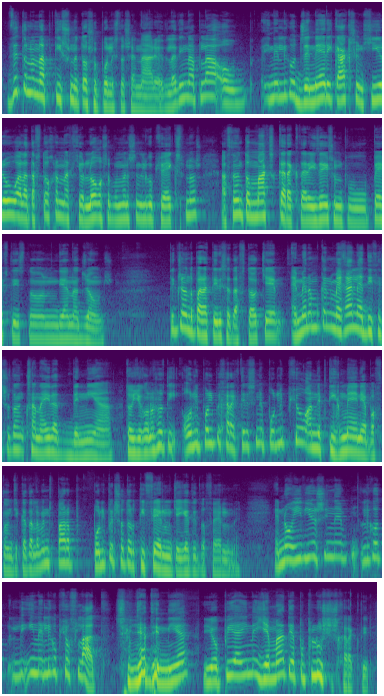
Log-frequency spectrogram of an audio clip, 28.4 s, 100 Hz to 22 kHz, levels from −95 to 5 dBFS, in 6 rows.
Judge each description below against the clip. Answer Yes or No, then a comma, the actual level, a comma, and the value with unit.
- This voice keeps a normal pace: No, fast, 195 wpm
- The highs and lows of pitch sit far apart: Yes, wide, 6.1 semitones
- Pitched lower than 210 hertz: Yes, medium, 185 Hz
